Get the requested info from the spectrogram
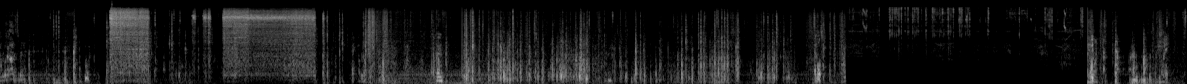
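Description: Hands-on workshop noise: irregular clicks, scrapes and rattles as a brake caliper and a plastic front wheel-arch liner are handled and fitted, with a steady hiss lasting about a second a couple of seconds in.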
